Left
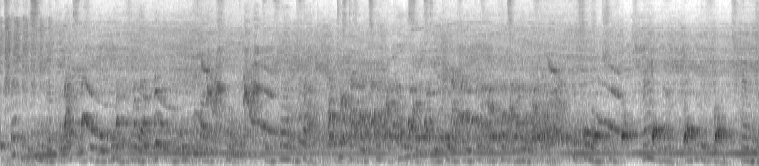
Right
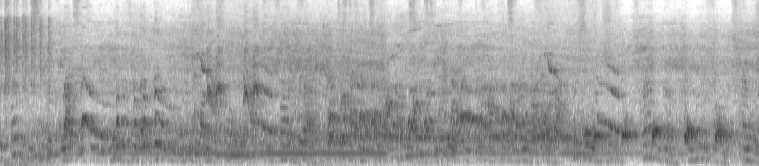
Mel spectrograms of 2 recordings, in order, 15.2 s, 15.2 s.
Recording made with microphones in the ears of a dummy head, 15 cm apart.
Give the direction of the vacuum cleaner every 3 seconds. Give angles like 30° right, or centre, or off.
50° left, 10° right, 30° right, 40° left, 60° left.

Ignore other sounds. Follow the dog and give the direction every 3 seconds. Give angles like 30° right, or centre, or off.
50° right, 40° right, centre, 40° left, 60° left.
